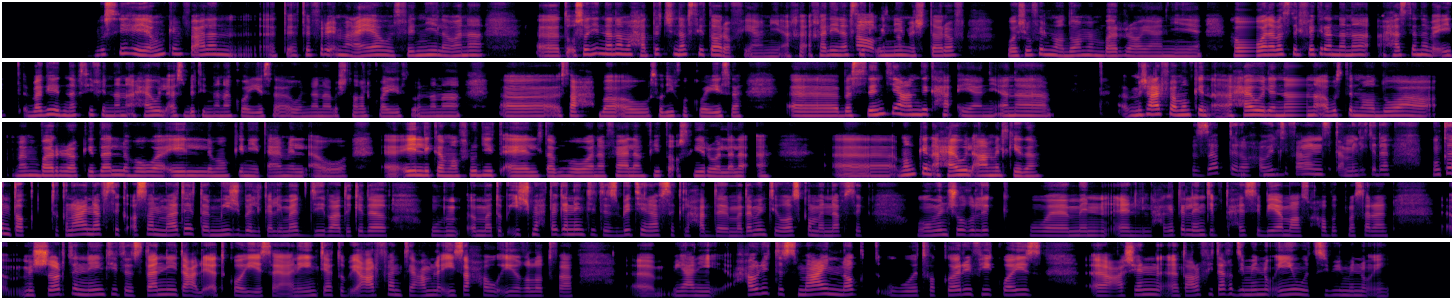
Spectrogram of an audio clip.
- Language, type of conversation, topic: Arabic, advice, إزاي الانتقاد المتكرر بيأثر على ثقتي بنفسي؟
- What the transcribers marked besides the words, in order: other background noise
